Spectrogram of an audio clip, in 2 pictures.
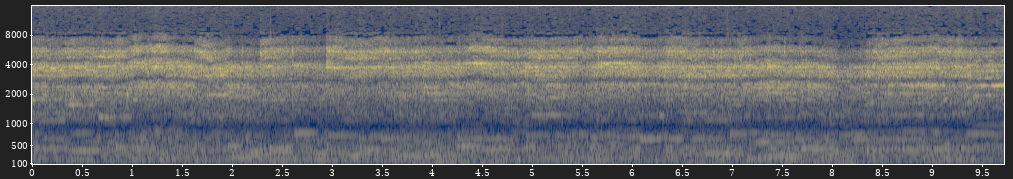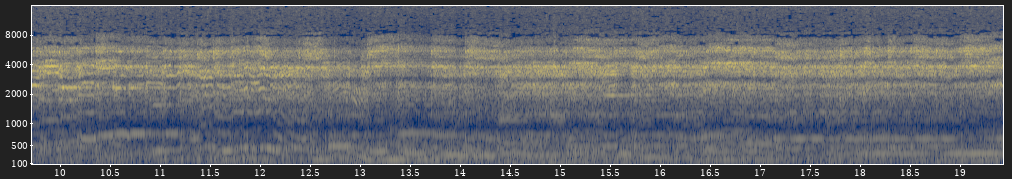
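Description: Live rock band playing an instrumental passage led by electric guitar, with bass and drums, recorded from a concert.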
